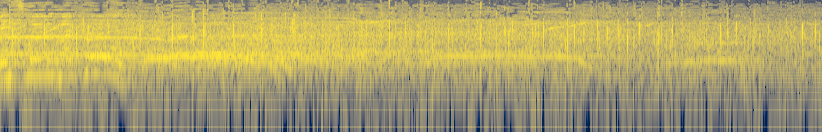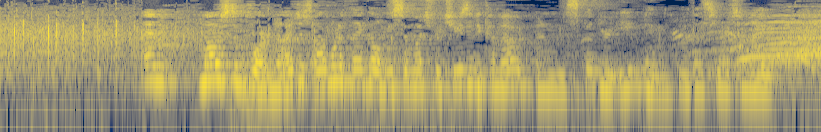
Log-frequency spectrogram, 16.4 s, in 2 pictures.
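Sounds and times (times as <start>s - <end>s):
crowd whooping: 0.0s - 8.9s, 15.4s - 16.4s
audience applause for the crew of a live evening show: 0.0s - 10.2s, 15.9s - 16.4s
speech: 10.4s - 16.4s.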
